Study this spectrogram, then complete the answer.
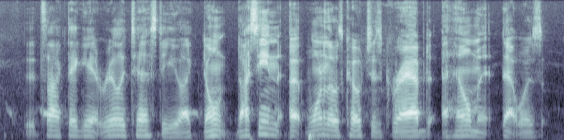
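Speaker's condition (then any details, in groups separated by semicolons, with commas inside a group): No condition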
